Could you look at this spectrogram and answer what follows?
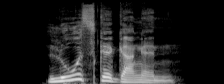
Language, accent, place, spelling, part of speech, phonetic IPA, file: German, Germany, Berlin, losgegangen, verb, [ˈloːsɡəˌɡaŋən], De-losgegangen.ogg
- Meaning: past participle of losgehen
